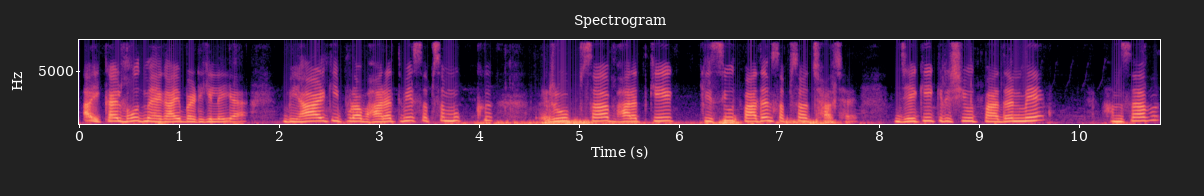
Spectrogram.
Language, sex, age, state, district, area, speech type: Maithili, female, 18-30, Bihar, Muzaffarpur, urban, spontaneous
